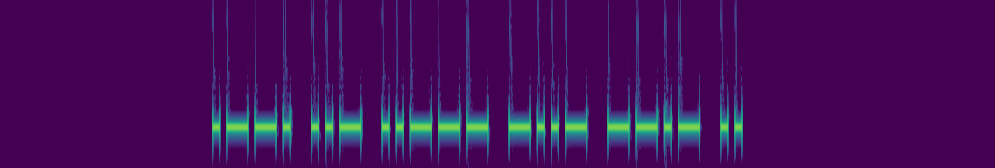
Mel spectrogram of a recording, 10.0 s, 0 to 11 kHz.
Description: Morse code, heard as a keyed tone, about 17 wpm, 700 Hz. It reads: PU2XQI
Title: DXCC-100 Call Signs - 6 Characters - 17wpm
